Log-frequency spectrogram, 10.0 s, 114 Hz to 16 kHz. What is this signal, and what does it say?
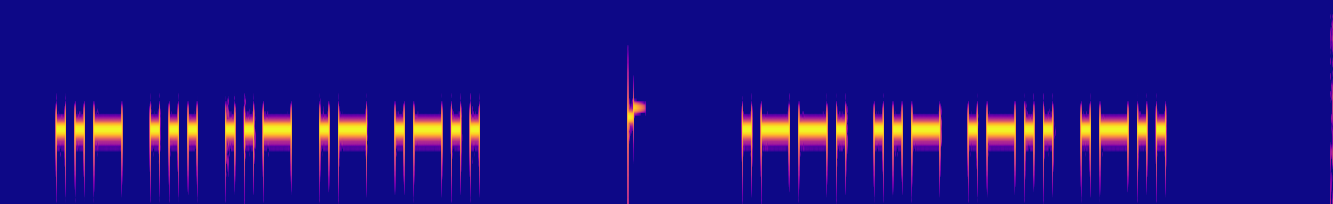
Morse code, heard as a keyed tone, about 17 wpm, 700 Hz. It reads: USUAL PULL
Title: Sentences from Top 400 Words - New Word Drill - 17wpm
